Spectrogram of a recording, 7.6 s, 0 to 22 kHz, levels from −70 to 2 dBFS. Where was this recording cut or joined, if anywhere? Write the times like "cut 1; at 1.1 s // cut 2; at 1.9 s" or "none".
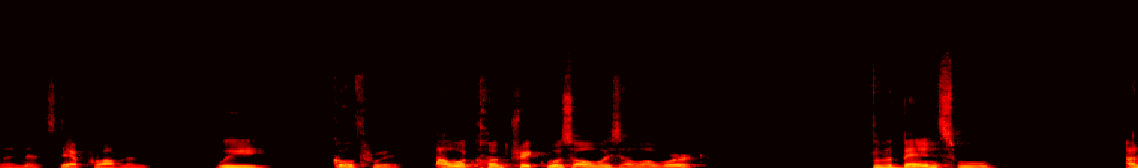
cut 1; at 2.7 s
